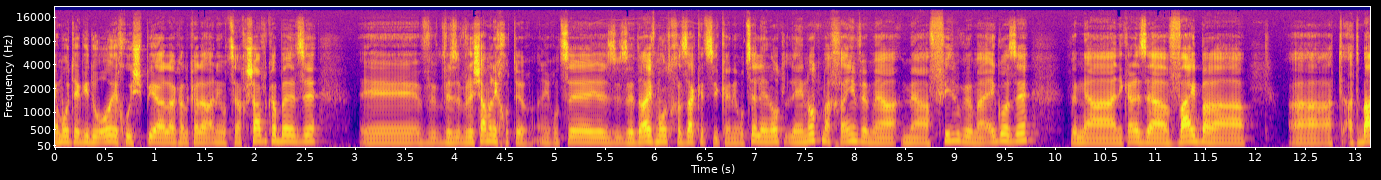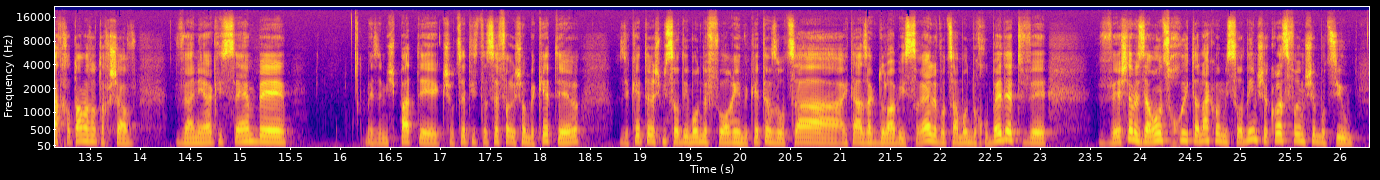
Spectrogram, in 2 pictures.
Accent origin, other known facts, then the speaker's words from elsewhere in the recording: Haifa, Haifa District, Israel; באתי עם ההורים שלי בחיפה, אני במקור חיפאי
